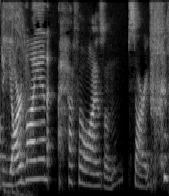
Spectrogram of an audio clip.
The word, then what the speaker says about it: Hefeweizen: and that beer was called the yard lion atholism sorry for your pronunciation it's like a beer comb recently they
